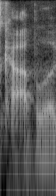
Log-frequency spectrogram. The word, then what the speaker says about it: Coppola: I think it's Coppola, because that's from the Kanye lyric.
